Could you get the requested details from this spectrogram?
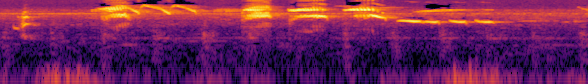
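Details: Brown-chested jungle flycatcher singing to lure other birds: short high whistled slurs and a long thin falling whistle, with low rumbling background thuds at the start and end.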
